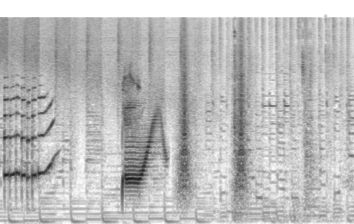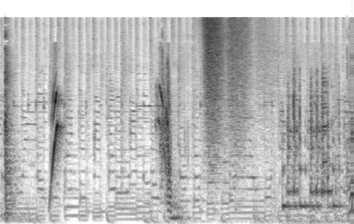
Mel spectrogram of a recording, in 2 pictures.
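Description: Upbeat background music with a steady bass line, overlaid with cartoon sound effects: a wobbly boing in the first second, then quick rising whistle-like glides about two, six and eight seconds in.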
